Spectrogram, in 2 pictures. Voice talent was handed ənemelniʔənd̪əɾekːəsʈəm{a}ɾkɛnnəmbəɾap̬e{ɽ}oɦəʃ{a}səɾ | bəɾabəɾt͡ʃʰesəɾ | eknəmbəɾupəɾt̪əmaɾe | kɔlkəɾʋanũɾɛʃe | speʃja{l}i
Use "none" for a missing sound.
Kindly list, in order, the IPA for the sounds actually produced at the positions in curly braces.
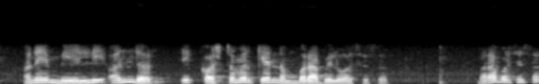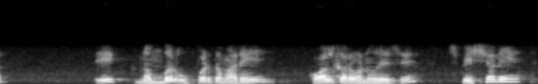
ə, l, e, l

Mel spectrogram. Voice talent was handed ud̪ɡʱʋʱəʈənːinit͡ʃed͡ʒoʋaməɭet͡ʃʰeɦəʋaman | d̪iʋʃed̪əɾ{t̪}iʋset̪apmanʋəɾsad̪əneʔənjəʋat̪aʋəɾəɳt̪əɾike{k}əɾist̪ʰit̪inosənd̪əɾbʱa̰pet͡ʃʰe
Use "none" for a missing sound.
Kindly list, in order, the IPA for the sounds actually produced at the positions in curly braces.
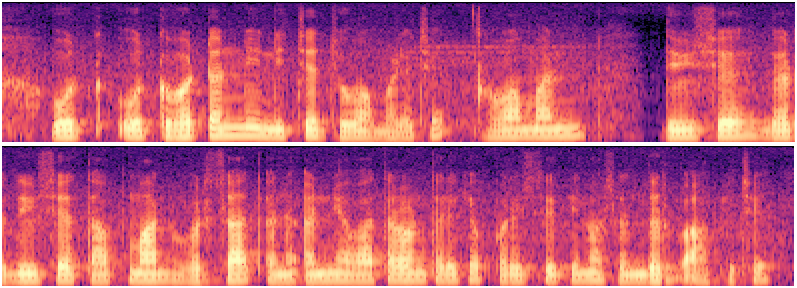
d̪, p

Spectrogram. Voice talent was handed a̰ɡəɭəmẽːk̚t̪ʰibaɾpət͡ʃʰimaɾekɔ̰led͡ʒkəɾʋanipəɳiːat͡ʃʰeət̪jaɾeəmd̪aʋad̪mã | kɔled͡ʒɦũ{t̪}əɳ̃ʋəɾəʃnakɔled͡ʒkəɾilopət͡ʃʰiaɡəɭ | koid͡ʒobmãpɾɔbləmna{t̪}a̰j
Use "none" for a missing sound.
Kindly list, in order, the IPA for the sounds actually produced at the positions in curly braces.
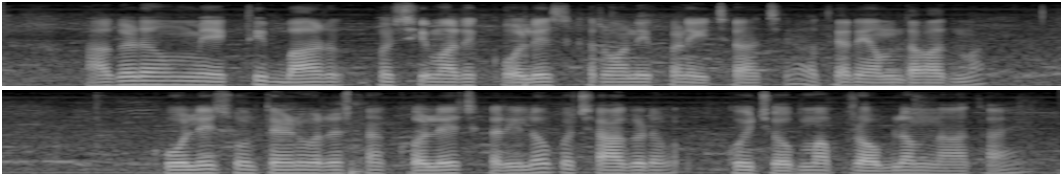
t̪, t̪ʰ

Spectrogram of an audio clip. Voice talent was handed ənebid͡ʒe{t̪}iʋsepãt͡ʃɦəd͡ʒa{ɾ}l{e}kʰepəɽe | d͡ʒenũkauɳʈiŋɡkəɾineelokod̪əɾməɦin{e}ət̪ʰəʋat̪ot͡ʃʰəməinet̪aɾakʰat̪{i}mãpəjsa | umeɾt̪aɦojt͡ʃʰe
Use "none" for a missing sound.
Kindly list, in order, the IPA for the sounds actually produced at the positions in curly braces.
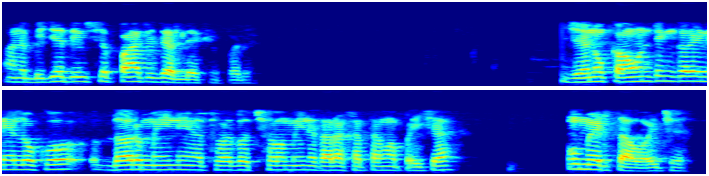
d̪, ɾ, e, e, a

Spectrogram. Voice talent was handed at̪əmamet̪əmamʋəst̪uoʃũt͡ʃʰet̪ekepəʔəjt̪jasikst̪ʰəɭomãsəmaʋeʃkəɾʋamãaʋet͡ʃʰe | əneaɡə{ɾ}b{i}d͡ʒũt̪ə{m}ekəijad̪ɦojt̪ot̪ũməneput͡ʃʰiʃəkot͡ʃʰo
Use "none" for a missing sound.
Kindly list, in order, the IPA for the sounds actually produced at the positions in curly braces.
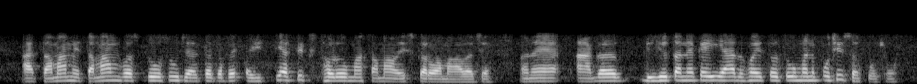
ɭ, i, n

